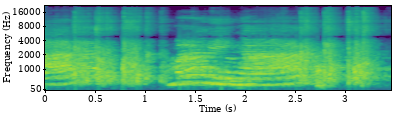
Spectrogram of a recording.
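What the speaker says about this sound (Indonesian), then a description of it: "Coba tepuk fokus." Fourth-grade children in a religious education class clap a rhythmic focus clap, sharp patterned claps broken up by chanted group voices, close and loud.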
